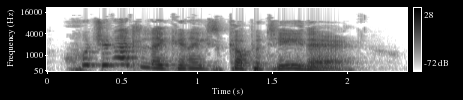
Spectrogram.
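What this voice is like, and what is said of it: Put-on Irish lilt. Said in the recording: “Think of something to say in an Irish lilt.”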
